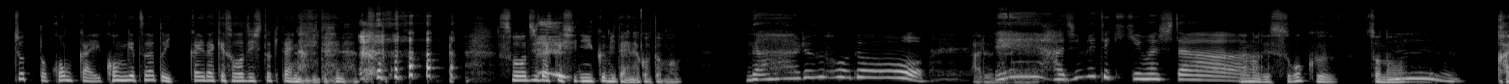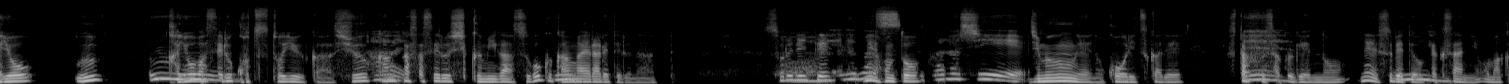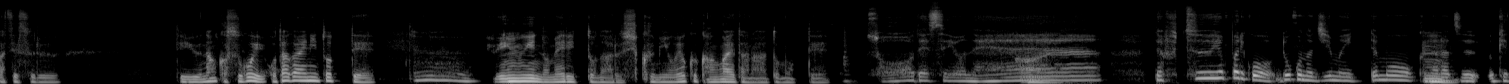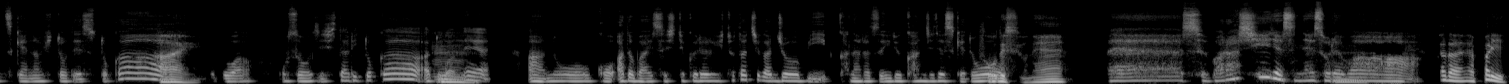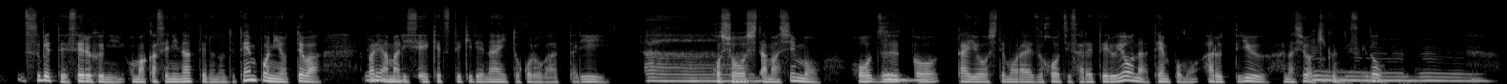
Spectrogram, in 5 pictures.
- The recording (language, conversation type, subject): Japanese, podcast, 運動習慣はどうやって続けていますか？
- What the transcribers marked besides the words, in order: laugh; laughing while speaking: "たいなみたいな"; laugh; other background noise; tapping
